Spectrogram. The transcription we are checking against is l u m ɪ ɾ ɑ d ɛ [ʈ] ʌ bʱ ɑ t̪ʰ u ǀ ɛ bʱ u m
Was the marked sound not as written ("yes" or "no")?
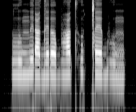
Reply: yes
